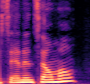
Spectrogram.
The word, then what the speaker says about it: San Anselmo: San Anselmo? – Yeah.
